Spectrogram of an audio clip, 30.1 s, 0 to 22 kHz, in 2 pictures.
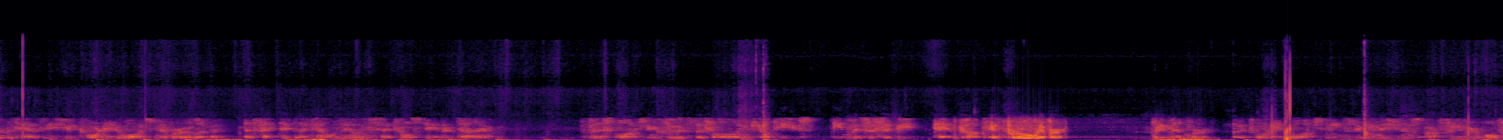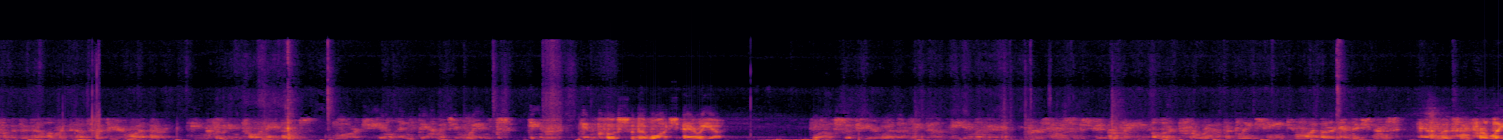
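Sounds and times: radio broadcast voice: 0:00.0 - 0:05.1, 0:05.8 - 0:22.4, 0:23.0 - 0:30.0.

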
